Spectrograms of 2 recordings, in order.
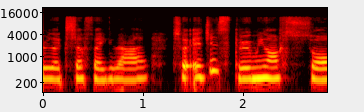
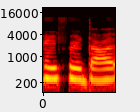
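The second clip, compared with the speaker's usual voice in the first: ordinary delivery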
